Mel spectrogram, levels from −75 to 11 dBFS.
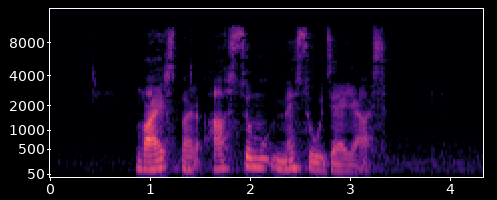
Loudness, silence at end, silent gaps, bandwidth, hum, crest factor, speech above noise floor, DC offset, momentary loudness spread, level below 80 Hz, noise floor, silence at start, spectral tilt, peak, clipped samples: -26 LUFS; 1 s; none; 11.5 kHz; none; 24 dB; 36 dB; under 0.1%; 15 LU; -66 dBFS; -62 dBFS; 0.85 s; -5 dB/octave; -4 dBFS; under 0.1%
